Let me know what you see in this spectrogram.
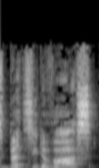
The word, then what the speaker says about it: Betsy DeVos: But I wanted to ask you, Kevin, who is Betsy DeVos, and am I pronouncing that correctly? – Well, so far, so good.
